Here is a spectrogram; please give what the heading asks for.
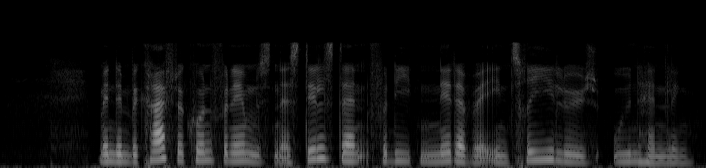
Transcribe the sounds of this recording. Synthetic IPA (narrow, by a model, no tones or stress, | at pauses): mend̥enb̥e̝kʰʁafd̥ɐkʰɔ̽nfɒ̽nem̰l̩sn̩æsd̥e̝lsd̥æn̰fɒ̽d̥ḭːd̥enːeɾɒb̥æɐʔe̝nt͡sʰʁiːəlø̰ːsuːð̞ˠən̩ɦænle̝ŋ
